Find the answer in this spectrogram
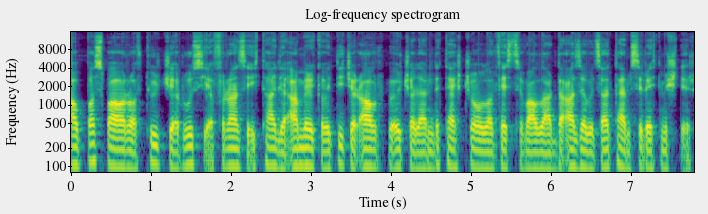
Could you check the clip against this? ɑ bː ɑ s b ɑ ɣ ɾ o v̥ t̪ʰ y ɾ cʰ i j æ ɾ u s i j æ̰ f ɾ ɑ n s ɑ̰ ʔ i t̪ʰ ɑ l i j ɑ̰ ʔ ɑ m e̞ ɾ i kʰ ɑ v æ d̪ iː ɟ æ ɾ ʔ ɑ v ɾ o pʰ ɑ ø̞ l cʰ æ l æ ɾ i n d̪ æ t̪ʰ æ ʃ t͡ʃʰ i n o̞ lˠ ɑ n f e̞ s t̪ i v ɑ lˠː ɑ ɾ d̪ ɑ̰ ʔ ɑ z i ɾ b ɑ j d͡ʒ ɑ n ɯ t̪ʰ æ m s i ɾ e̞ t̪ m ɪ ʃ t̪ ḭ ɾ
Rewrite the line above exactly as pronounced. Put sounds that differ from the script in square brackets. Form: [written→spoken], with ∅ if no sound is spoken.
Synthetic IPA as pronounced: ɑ bː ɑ s b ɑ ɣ ɾ o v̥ t̪ʰ y ɾ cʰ i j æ ɾ u s i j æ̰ f ɾ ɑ n s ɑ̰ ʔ i t̪ʰ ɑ l i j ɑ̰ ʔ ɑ m e̞ ɾ i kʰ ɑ v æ d̪ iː ɟ æ ɾ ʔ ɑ v ɾ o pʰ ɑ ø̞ l cʰ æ l æ ɾ i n d̪ æ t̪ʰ æ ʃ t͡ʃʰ i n o̞ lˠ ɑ n f e̞ s t̪ i v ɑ lˠː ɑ ɾ d̪ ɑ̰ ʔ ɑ z [i→æ] ɾ b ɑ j d͡ʒ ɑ n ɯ t̪ʰ æ m s i ɾ e̞ t̪ m [ɪ→i] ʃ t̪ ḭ ɾ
